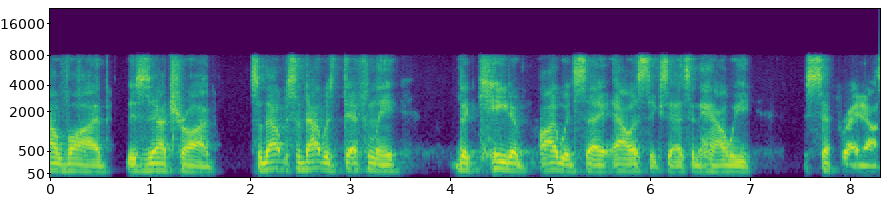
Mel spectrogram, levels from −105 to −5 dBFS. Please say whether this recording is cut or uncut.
uncut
